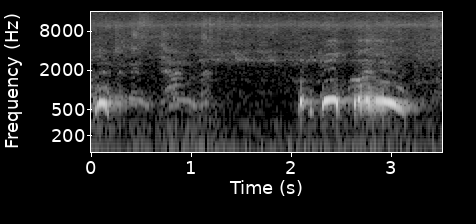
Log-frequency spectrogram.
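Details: Young Spotted Dove just learning to call, recorded in dim light: a few short, low, hooted coos, the last drawn out and slightly falling, after a long quiet gap with faint low hum.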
